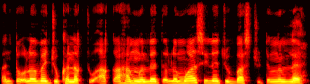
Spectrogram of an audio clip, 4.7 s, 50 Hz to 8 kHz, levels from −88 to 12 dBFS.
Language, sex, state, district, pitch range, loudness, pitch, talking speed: Wancho, male, Arunachal Pradesh, Longding, 160-185 Hz, -15 LUFS, 170 Hz, 165 wpm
